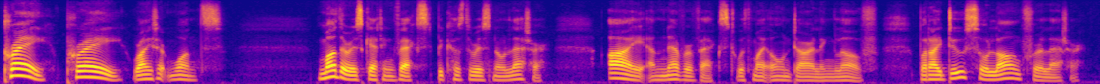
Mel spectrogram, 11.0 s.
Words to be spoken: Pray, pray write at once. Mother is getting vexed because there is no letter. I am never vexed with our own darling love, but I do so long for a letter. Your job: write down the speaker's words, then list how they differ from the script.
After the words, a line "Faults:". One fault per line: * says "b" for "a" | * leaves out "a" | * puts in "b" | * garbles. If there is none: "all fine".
Pray, pray write at once. Mother is getting vexed because there is no letter. I am never vexed with my own darling love, but I do so long for a letter.
Faults:
* says "my" for "our"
